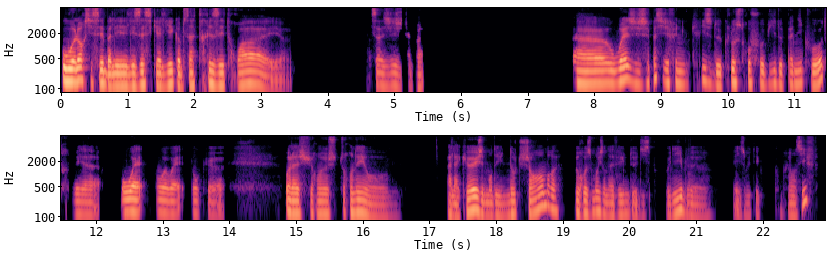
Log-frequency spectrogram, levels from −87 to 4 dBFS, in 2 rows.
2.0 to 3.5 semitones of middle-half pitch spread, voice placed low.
Yes: average, 2.9 semitones; low, 120 Hz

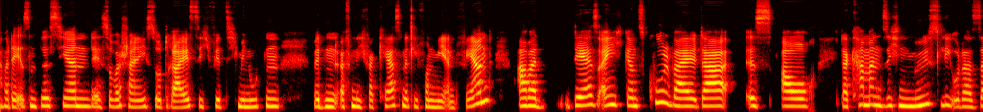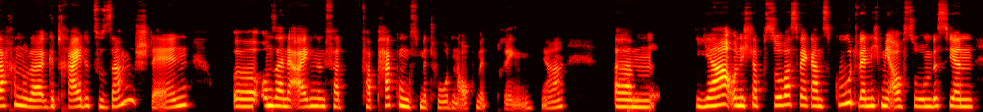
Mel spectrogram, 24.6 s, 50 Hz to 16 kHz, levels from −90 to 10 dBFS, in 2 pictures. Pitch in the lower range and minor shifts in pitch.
No: high, 240 Hz; narrow, 2.3 semitones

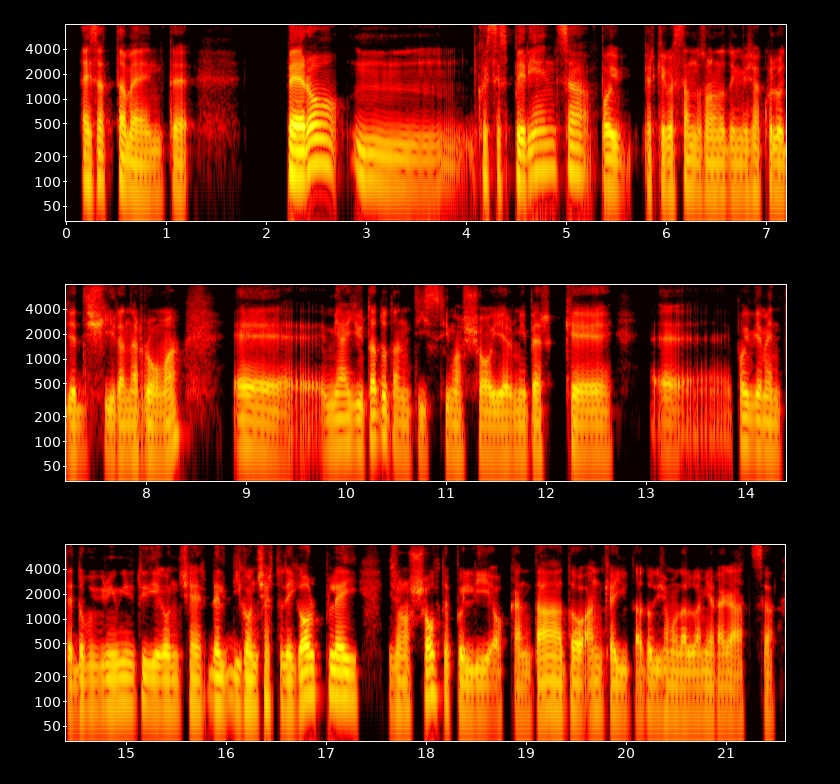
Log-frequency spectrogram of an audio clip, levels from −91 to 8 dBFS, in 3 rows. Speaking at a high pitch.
No: very low, 90 Hz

